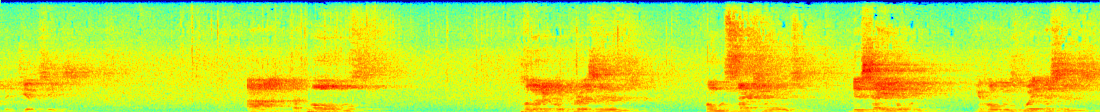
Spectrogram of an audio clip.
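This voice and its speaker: An older man, a retired history teacher, giving an earnest history lecture at a podium with a loud voice, many fillers and restarts. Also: mid-range voice. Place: large hall with a seated audience, in doors. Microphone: podium microphone, filmed by a far camera. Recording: echoey hall from far off, audible room noise.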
